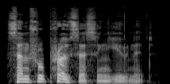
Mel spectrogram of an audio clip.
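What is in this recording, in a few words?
"central processing unit", British English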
